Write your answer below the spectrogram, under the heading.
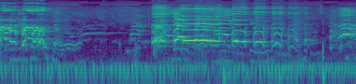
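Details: At a kukuak balenggek crowing contest, a short crow opens, then a long, loud, ringing crow of many linked stepped syllables runs past the midpoint, with rapid rising and falling notes.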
